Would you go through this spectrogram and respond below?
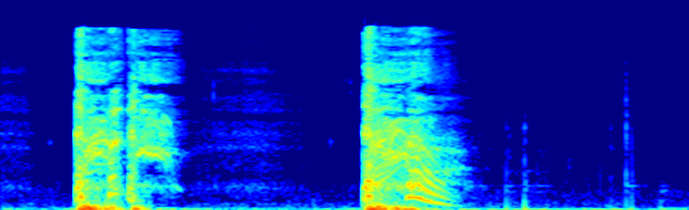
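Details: Old recording of a long, wheezy cough with a few gags: two harsh, low coughing bursts with a drawn-out, rasping tail on the second, then quiet.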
